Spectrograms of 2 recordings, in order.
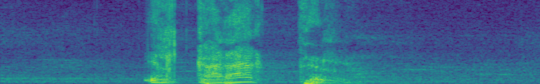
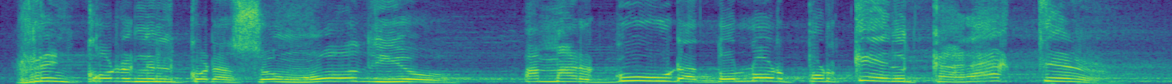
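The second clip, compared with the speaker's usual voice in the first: higher, rising sermon voice building to a peak; preaching at full force; 10 semitones higher than usual. Acted. Pastor preaching hard to his church about temper. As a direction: preach it out to the congregation.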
